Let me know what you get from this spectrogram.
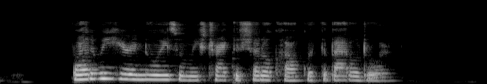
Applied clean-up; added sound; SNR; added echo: neural mask model DeepFilterNet 3.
